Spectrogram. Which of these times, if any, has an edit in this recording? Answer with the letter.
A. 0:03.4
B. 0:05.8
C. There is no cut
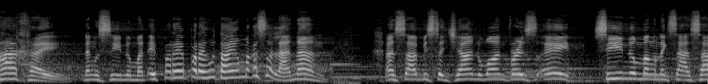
A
